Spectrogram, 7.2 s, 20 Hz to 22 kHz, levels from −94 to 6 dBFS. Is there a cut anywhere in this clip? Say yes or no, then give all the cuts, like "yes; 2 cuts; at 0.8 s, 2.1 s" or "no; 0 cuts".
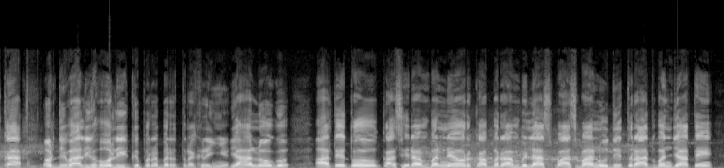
yes; 1 cut; at 2.2 s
